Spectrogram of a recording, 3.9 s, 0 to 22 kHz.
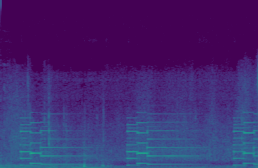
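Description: A 2015 Ford 6.7 Powerstroke diesel truck sounds its ignition-on chime: a repeating sequence of clear electronic tones, played three times over a low idle hum, close and fairly loud, with no talking.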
